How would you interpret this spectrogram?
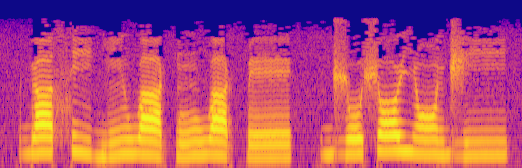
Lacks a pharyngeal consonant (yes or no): yes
